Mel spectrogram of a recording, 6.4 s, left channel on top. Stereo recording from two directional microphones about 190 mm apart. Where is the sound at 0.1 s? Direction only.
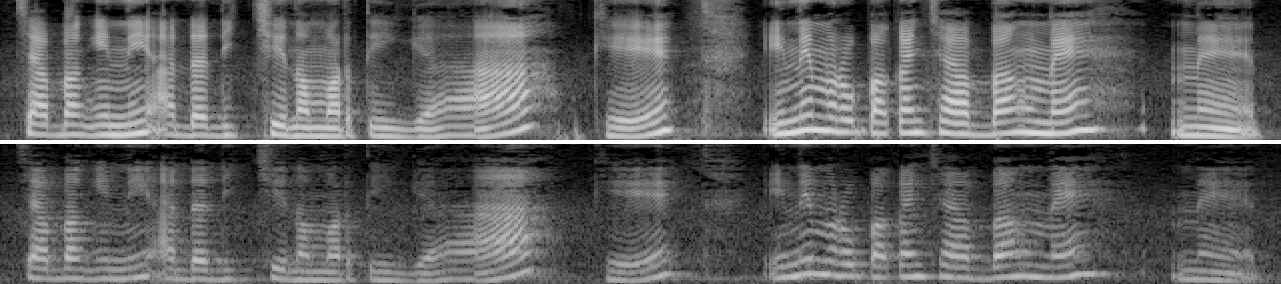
35° left (ahead or behind).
